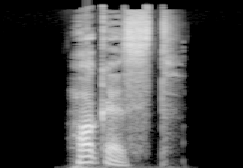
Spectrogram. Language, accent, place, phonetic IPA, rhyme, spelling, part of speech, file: German, Germany, Berlin, [ˈhɔkəst], -ɔkəst, hockest, verb, De-hockest.ogg
- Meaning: second-person singular subjunctive I of hocken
